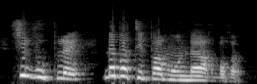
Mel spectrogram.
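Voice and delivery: loud, desperate begging; tearful plea. A narrator's reading. Girl pleading with the woodcutter, tearful. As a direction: start high and beg him, falling off. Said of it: "s'écria-t-elle, les larmes aux yeux".

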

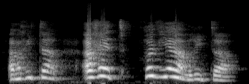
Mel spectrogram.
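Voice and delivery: high, loud, alarmed call; crying out. A narrator's reading. Mother calling her running daughter back, shouting. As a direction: call the child back urgently. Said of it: "les cris de sa mère".

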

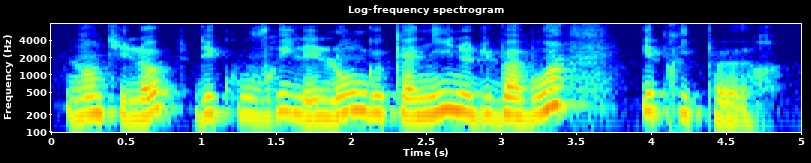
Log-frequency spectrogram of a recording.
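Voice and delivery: usual speaking voice

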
